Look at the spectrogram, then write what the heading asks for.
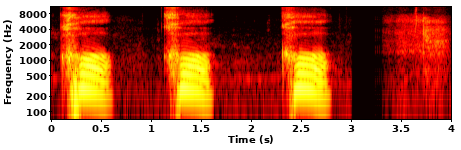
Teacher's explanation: এবারে আমরা যে হরফটিকে দেখতে পাচ্ছি এটা হলো খ, এটা হলো খ। খ এর উচ্চারণটা হবে হলকের শেষ ভাগ হতে। আমরা এখানে এই ছবিটাতে দেখতে পাচ্ছি ঠিক এই জায়গাটি থেকে এটা হলো হলকের শেষ ভাগ, এখান থেকেই উচ্চারিত হবে খ, খ, খ।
